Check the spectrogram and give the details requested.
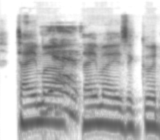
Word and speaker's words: Thema: not be seeing it, the H is what throws people off because the H is silent. So I usually get the Thema, or some people think I left the L out and they'll say Thelma.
